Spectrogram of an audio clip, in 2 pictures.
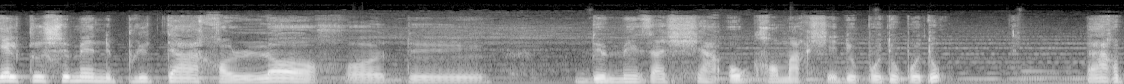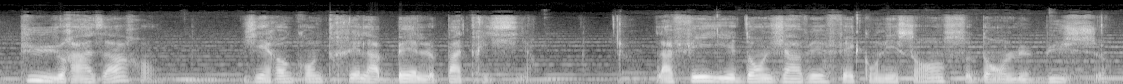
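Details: Adult French-speaking man who has stuttered since childhood, had several months of therapy as an adult, and still stutters occasionally; stuttering.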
